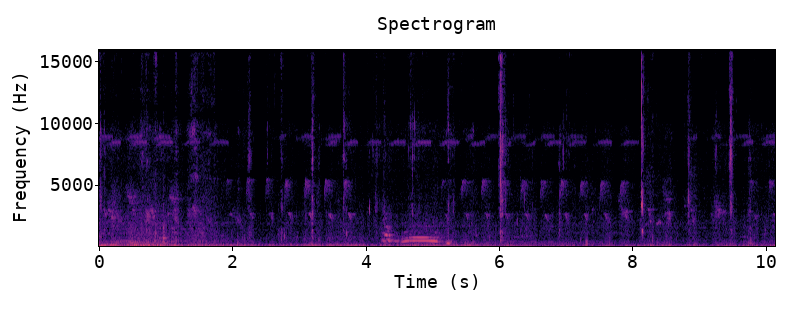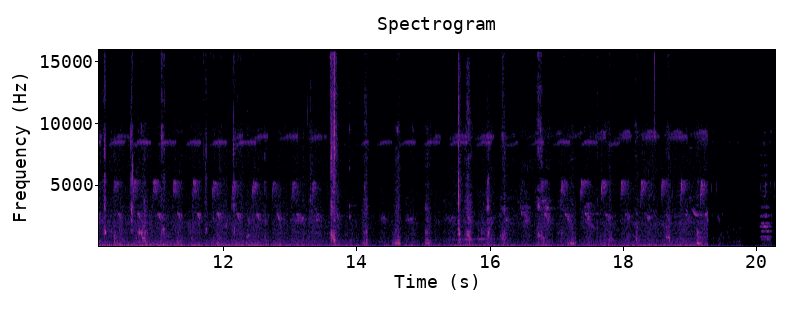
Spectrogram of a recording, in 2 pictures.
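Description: Faint chewing and mouth clicks of a man eating rice and pork fry by hand, over a low steady hum, with a small bird chirping over and over in the background and a short gliding call about four and a half seconds in.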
